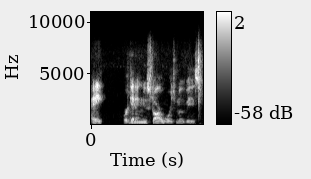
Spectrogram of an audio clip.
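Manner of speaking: ordinary delivery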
